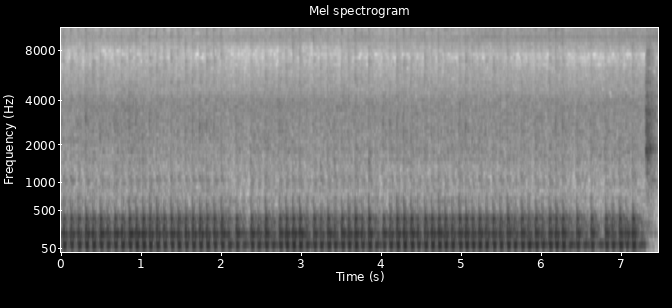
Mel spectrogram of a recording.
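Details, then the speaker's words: 2016 Honda CBR 300R motorcycle on stale fuel, bogging and rough idle, fresh fuel just added: uneven lumpy beat about four per second that sags, stumbles and dies, foul-smelling exhaust. Rough running and stalling from stale fuel. "oh so close oh she's trying man she wants to stay running oh yeah that that exhaust smells like poop smells horrible oh she wants to stay running so bad"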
